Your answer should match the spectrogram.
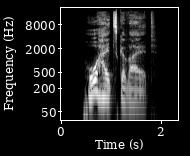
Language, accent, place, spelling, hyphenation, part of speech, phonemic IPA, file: German, Germany, Berlin, Hoheitsgewalt, Ho‧heits‧ge‧walt, noun, /ˈhoːhaɪ̯t͡sɡəˌvalt/, De-Hoheitsgewalt.ogg
- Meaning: sovereign jurisdiction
